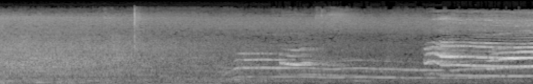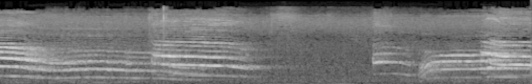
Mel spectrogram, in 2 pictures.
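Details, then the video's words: Cats, male and female, calling as they come together to mate: after a few quiet seconds, drawn-out moaning yowls start low and swell, several overlapping wails gliding downward, with a rising howl near the close. "The strange sounds of male and female cats when they come together."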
